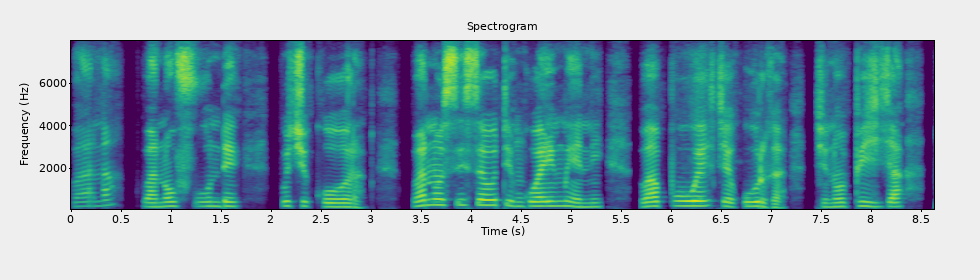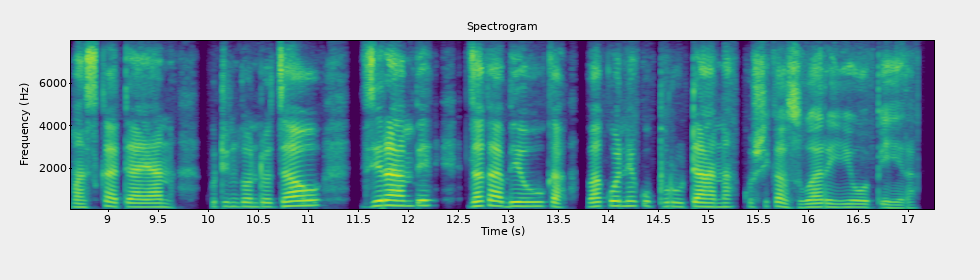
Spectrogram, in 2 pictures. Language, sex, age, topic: Ndau, male, 18-24, education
